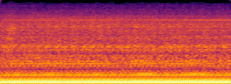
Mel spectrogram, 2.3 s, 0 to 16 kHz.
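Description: Yamaha XJ6's 600 cc inline-four engine idling steadily.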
